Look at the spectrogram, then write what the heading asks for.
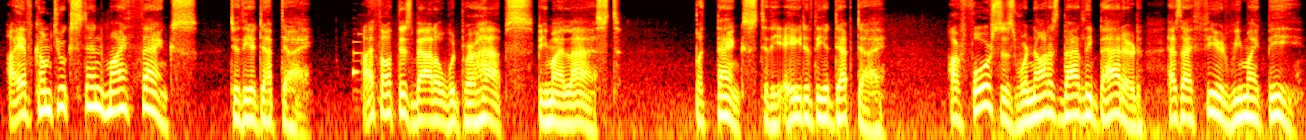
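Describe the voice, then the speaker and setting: A man's voice: medium pitch, expressive, moderate pace, a little hiss or hum, lightly acted. An actor voicing an earnest, dutiful male soldier sergeant who speaks formally and respectfully. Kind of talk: video game cutscene voice acting.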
